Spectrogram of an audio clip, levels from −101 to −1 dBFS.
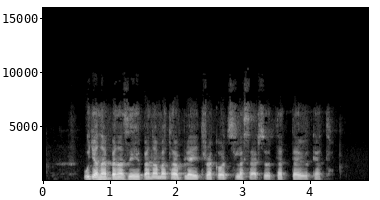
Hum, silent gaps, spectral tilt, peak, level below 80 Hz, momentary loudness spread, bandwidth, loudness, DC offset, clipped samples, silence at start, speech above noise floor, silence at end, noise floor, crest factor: none; none; -7 dB/octave; -4 dBFS; -68 dBFS; 11 LU; 7.4 kHz; -23 LUFS; under 0.1%; under 0.1%; 0.6 s; 50 dB; 0.75 s; -73 dBFS; 20 dB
